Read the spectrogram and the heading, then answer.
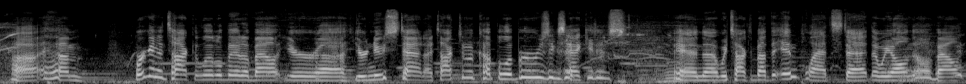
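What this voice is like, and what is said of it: Impression of Tim Kurkjian. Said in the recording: “When Tim Dillard did it... in order to do the impersonation... A method impersonation”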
